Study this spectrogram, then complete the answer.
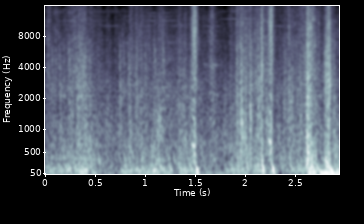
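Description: Gunfire from a weak starting gun in the shooter game Splitgate 2, heard as several short sharp reports scattered over a dense, noisy game mix, with a cluster of shots near the end.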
